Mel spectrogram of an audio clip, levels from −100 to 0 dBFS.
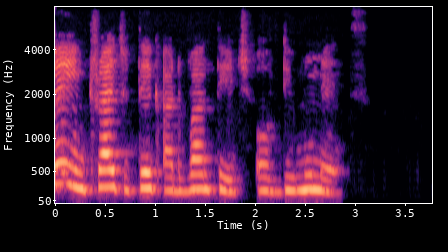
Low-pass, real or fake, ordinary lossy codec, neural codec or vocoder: none; real; none; none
